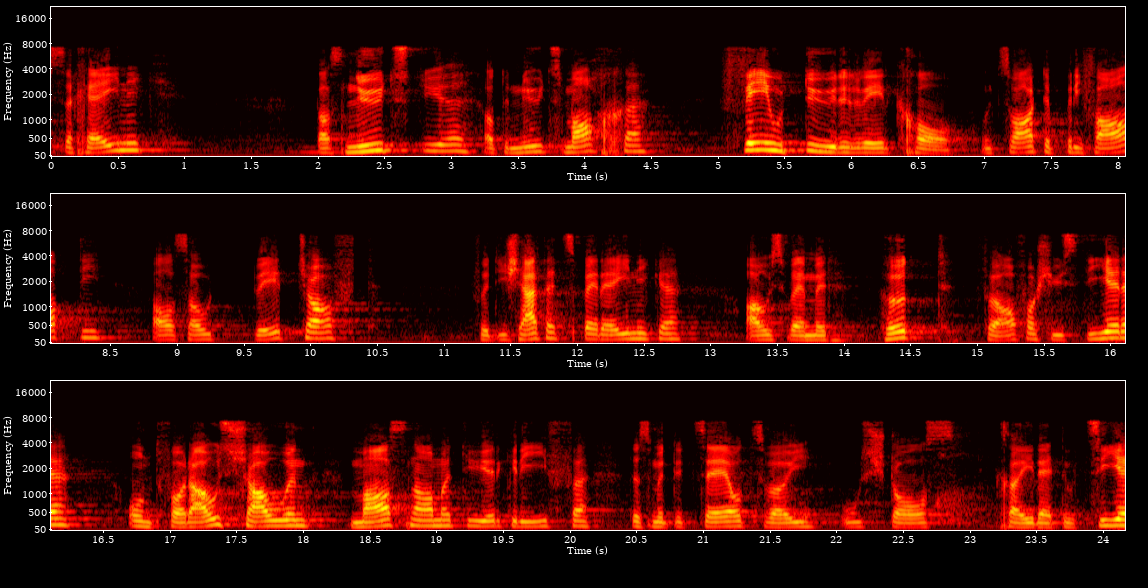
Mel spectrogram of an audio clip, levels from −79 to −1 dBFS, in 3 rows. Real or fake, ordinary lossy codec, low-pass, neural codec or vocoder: real; none; 7.2 kHz; none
